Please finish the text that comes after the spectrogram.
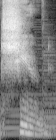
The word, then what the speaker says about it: tune: Other words that diverge in pronunciation between the British and American accent are words in which you have a y sound in the UK pronunciation. For example, during, news, and tune. With an English accent, those words are said with the y sound.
